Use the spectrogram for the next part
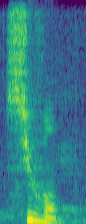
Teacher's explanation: we have this nasal vowel sound with the T being silent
